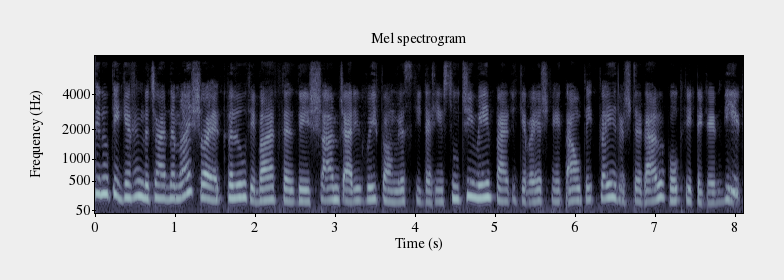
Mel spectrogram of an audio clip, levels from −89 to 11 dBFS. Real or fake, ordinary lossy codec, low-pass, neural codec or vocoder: fake; none; 7.2 kHz; codec, 24 kHz, 0.9 kbps, WavTokenizer, medium music audio release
